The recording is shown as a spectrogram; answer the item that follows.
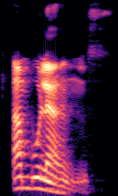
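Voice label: "ambulans", Malay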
